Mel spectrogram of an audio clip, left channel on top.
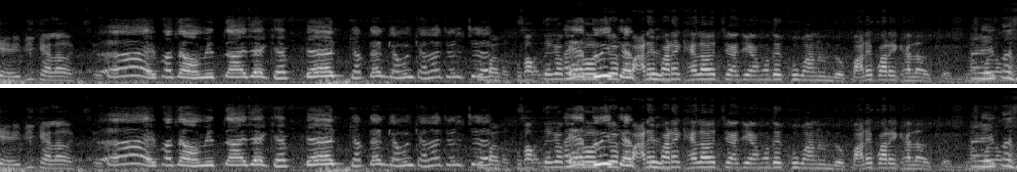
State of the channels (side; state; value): both; identical; correlation 1.00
